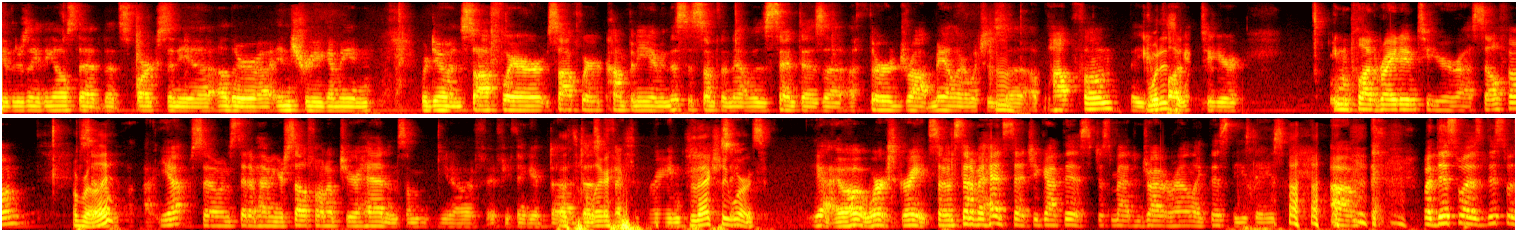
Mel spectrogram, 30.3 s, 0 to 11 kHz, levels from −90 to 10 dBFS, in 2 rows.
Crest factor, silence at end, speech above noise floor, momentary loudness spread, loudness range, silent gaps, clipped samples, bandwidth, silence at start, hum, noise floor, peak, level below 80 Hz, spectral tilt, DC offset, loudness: 18 dB; 0 s; 33 dB; 13 LU; 5 LU; none; under 0.1%; 11 kHz; 0 s; none; -50 dBFS; 0 dBFS; -34 dBFS; -5 dB/octave; under 0.1%; -17 LUFS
